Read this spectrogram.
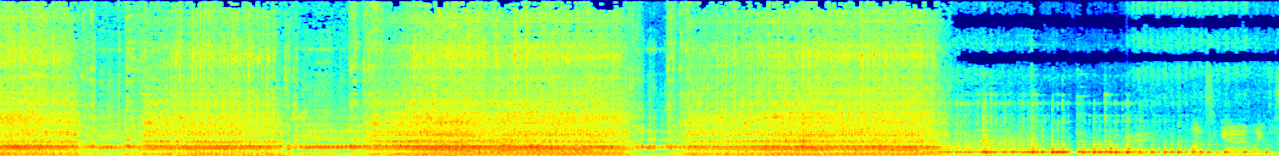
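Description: A wood lathe spins with a steady whir.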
